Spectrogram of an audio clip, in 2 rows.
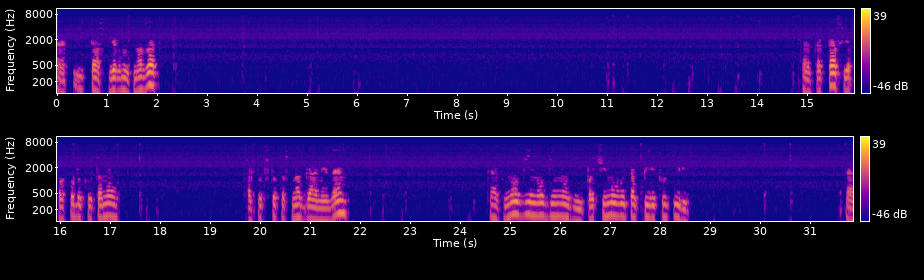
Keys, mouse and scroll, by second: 0.2 r, 1.3 click, 2.3-3.7 middle drag, 5.1 click, 5.9 r, 10.9 click, 11.3-12.1 middle drag, 12.6-12.9 middle drag, 13.6-13.9 middle drag, 15.6-16.2 middle drag, 17.1-17.6 middle drag, 17.7 r, 19.6 click, 21.6-22.1 middle drag, 22.8-23.7 middle drag, 23.7-24.2 scroll down 1, 24.2-27.6 middle drag, 30.2 click, 31.6-31.8 drag.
